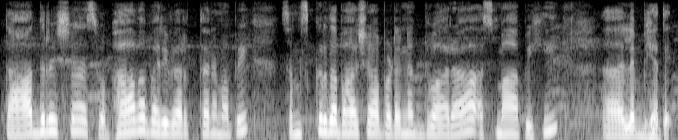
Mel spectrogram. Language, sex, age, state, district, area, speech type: Sanskrit, female, 30-45, Kerala, Ernakulam, urban, spontaneous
